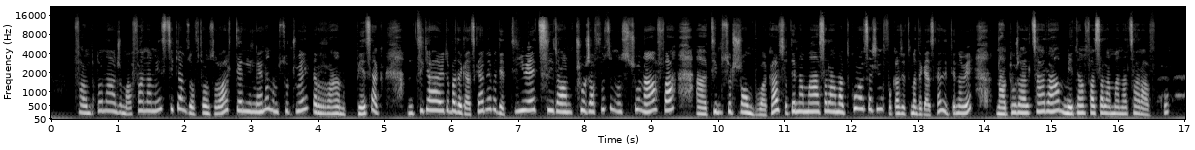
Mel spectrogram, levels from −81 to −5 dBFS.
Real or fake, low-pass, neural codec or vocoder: real; 19.8 kHz; none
